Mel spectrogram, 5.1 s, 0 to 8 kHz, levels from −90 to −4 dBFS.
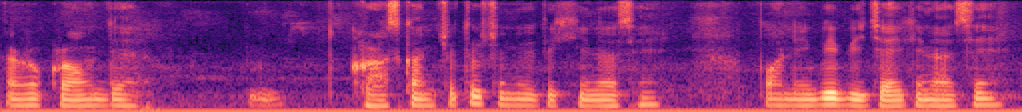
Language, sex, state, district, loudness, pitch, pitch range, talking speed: Nagamese, male, Nagaland, Dimapur, -19 LUFS, 120 Hz, 110-125 Hz, 175 wpm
